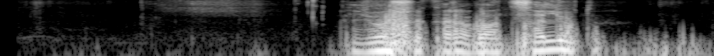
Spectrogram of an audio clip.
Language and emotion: Russian, neutral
